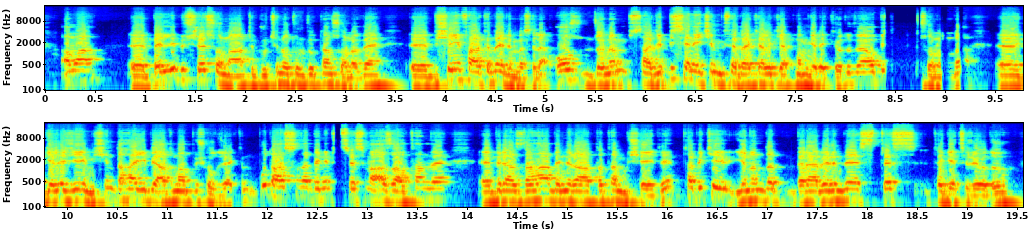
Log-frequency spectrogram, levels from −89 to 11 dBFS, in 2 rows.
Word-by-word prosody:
ama, 175 +1 0 0.2
eee, 120 0 0
belli 180 +4 +2
bir 180 - -2
süre 180 -1 +2
sonra 135 -8 +1
artık 120 +1 0
rutin 130 +4 -2
oturduktan 135 0 -1
sonra 115 -5 -1
ve, 130 0 +2 0.4
eee, 120 0 +2
bir - - -1
şeyin 180 +8 +3
farkındaydım 155 -7 +1
mesela. 105 -1 -2
O - - 0 0.3
dönem 150 +5 0
sadece 145 -1 +1
bir - - 0
sene 180 -5 +3
için 155 -2 -1
bir 135 - 0
fedakârlık 135 0 +1
yapmam 130 0 0
gerekiyordu 140 0 -1
ve 155 0 +2
o 155 +1 0
bir - - -3
sene - - -36 0.3
sonunda, - - -3 0.4
eee, 125 0 +2
geleceğim 140 +1 +1
için 125 +7 -3
daha 155 0 +1
iyi 150 -1 0
bir 145 - +3
adım 130 +1 +1
atmış 135 -1 -2
olacaktım. 425 - -4
Bu 400 - -1
da - - +3
aslında 180 -1 +1
benim 160 +1 -1
stresimi 160 0 0
azaltan 140 +3 +1
ve, 160 0 0 0.3
eee, 130 0 +2
biraz 135 -2 +1
daha 150 +2 +2
beni 140 0 +2
rahatlatan 135 0 +1
bir 125 - -2
şeydi. 130 - -1
Tabii 170 -1 -1
ki 170 -1 -1
yanında 150 +1 -1
beraberinde 140 +3 +2
stres 160 +1 +1 0.2
de - - +1
getiriyordu 120 -2 0
140 Hz, 185 wpm, -8 LUFS, 130-160 Hz, 0.4 s, şeyin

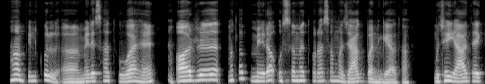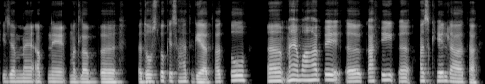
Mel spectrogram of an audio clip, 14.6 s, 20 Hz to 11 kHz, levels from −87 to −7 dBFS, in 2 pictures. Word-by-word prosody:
हाँ, 205 0 +3
बिल्कुल। 170 -3 -1
अ, 120 +2 -1
मेरे 140 +4 +1
साथ 165 +2 -3
हुआ 140 +4 +2
है 130 -3 0 0.4
और 170 +3 +6 0.6
मतलब 245 +7 -4
मेरा 155 +4 +3
उस 165 0 -3
समय 175 -1 +1
थोड़ा-सा 160 0 -4
मज़ाक 130 -3 +1
बन 115 -3 +1
गया 100 -1 +1
था। 100 0 -5 0.4
मुझे 135 +6 0
याद 145 -1 +3
है 150 - +4
कि 135 -3 -9
जब 135 0 -1
मैं 135 0 -1
अपने 130 0 -2
मतलब 115 -1 -1 0.7
दोस्तों 135 +4 0
के 155 - -4
साथ 145 -2 -5
गया 115 -3 +4
था, 135 +6 -3
तो 180 +6 0 0.3
अ, - - +1 0.3
मैं 195 +2 +5
वहाँ 190 +1 +3
पे 205 0 +5
अ, - - -10 0.4
काफ़ी 195 +5 +1
अ, - - +1 0.3
हँस-खेल 160 0 0
रहा 130 -4 +2
था। 100 -4 -1
145 Hz, 170 wpm, -25 LUFS, 130-170 Hz, 0.7 s, और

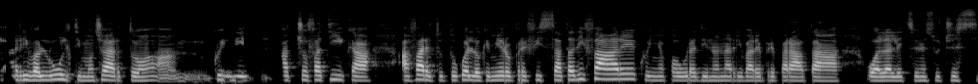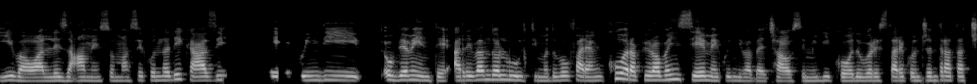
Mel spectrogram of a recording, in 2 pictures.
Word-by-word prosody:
arrivo 205 -1 +2
all'ultimo, 200 -2 +1
certo. 190 -2 +3
Uhm, 150 -7 -5
quindi 190 -3 -3 0.2
faccio 200 +1 -3
fatica 205 -3 +1 0.3
a - - +3
fare 215 -1 +6
tutto 190 0 -5
quello 205 -3 +4
che 190 +1 -5
mi 200 +1 0
ero 195 - +2
prefissata 200 +1 -1
di 235 +2 -2
fare, 245 0 +6
quindi 195 -5 -6
ho - - -7
paura 185 -1 -2
di 185 0 -4
non 180 0 -5
arrivare 180 0 -2
preparata 175 -2 +1 0.3
o 185 - +2
alla 180 0 +6
lezione 180 0 -4
successiva 180 0 -3
o 165 - +3
all'esame, 175 +1 0
insomma 170 0 -9
a - - -10
seconda 190 +2 -4
dei 235 +4 -1
casi 185 0 +1 0.5
e 190 +9 -4
quindi, 195 -1 -2 0.2
ovviamente, 200 -4 +1
arrivando 215 +4 +3
all'ultimo 195 -4 -1
dovevo 185 +2 -2
fare 190 -2 +1
ancora 210 +6 +3
più 210 0 -4
roba 200 +1 +5
insieme, 195 -6 +1
quindi, 180 -1 -7
vabbè, 165 -1 -3
ciao, 155 -1 -1
se 160 +2 -9
mi 165 +1 -7
dico 175 -2 -3
devo 170 0 -3
restare 175 0 -1
concentrata, 185 +1 -2
185 Hz, 170 wpm, -24 LUFS, 180-200 Hz, 0.5 s, fare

